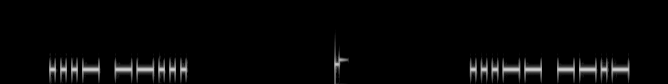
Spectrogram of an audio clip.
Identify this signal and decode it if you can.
Morse code, heard as a keyed tone, about 22 wpm, 700 Hz. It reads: V7 3Q
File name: practice / 22wpm / Two Letter-Number Combinations - 22wpm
